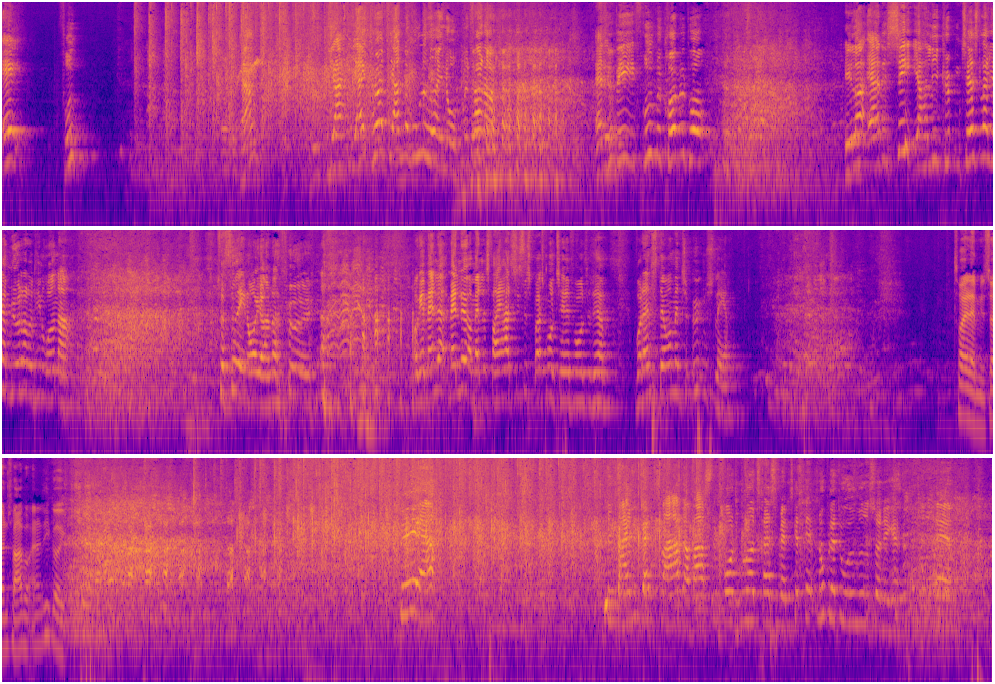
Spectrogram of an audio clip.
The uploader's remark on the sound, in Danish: Optaget live på Comedy Zoo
